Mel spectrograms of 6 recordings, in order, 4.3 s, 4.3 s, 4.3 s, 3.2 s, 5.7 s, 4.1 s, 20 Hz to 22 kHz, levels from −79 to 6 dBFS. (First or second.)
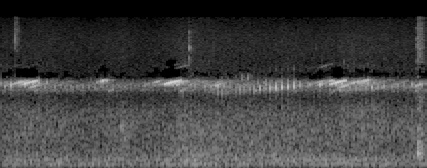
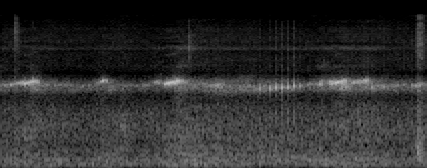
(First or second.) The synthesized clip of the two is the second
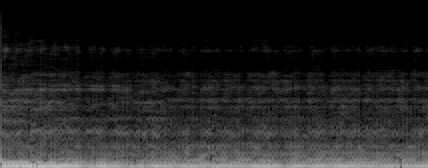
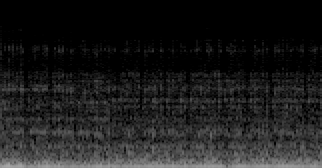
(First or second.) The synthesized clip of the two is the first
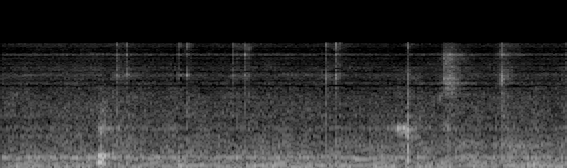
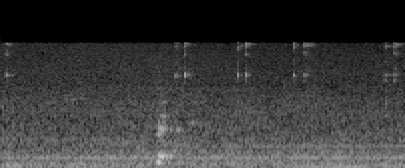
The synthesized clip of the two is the first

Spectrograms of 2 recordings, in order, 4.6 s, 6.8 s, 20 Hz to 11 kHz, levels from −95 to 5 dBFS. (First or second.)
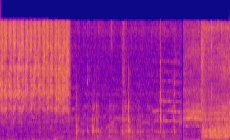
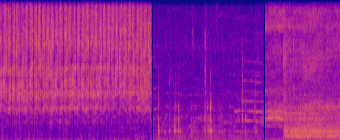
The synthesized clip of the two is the first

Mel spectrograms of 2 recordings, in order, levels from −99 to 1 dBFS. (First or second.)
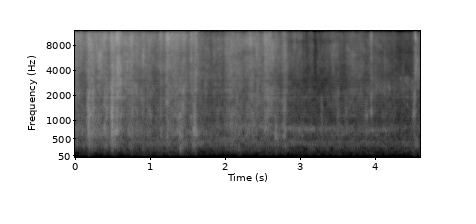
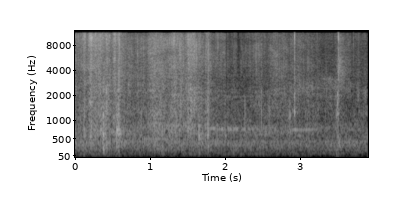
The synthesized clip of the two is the first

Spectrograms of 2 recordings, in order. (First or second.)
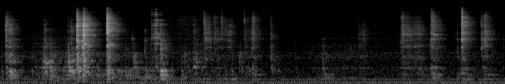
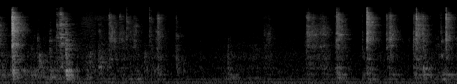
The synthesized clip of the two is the first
